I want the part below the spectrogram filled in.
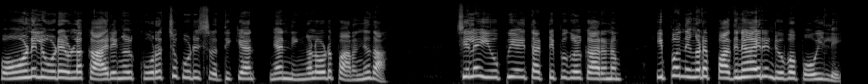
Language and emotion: Malayalam, angry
